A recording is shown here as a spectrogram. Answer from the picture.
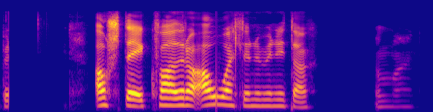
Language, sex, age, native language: Icelandic, male, 13, Icelandic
